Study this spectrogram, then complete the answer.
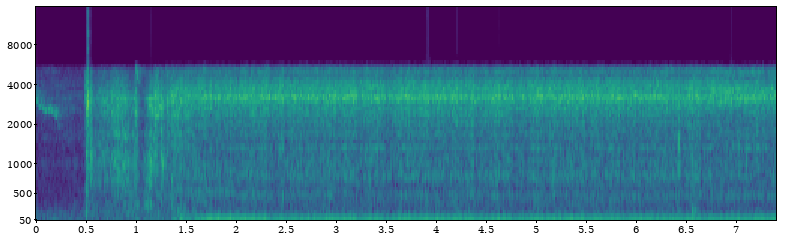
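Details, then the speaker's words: Holden VS Commodore after spark plug change, throttle body and intake cleaned, cold start: quick crank, catches cleanly and holds a high cold idle, smooth and steady with no more missing; normal cold start. "so it's got a high idle because it's um it's actually cold start let's go over here and let's see what the tailpipe that sounds a whole lot better see no missing anymore"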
